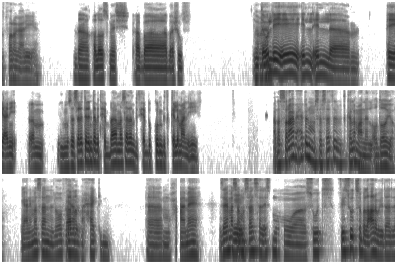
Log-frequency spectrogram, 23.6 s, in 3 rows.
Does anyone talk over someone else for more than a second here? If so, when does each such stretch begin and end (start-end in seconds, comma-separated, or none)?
none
